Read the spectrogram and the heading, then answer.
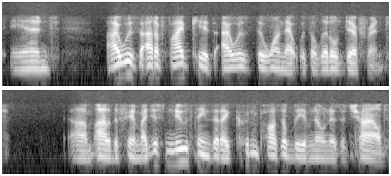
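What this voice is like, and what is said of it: Boston accent. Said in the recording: “back in Boston, which the audience will probably pick up the accent.”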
